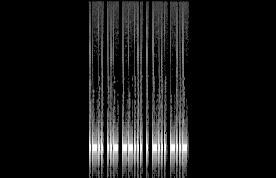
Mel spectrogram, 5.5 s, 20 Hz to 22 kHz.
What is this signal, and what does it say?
Morse code, heard as a keyed tone, about 40 wpm, 700 Hz. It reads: LU7EBX
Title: DXCC-100 Call Signs - 6 Characters - 40wpm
